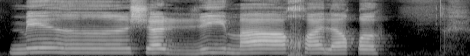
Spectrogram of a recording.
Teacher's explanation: قاف ساکن ہے تو اس پہ قلقلہ ہوگا، یعنی آواز پلٹ کر واپس آئے گی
